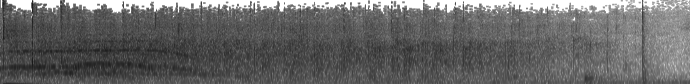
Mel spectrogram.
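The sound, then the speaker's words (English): A crowd applauds to welcome a speaker, with dense, steady clapping that slowly thins and fades over several seconds and a few isolated louder claps near the end. “So let's show him a lot of love, make him feel super welcome. Give it up for Josh Wilson,”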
